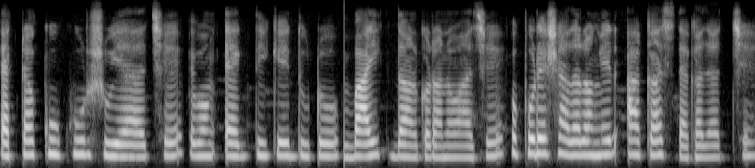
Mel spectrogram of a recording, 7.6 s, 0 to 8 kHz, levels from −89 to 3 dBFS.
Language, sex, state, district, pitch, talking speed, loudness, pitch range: Bengali, female, West Bengal, Dakshin Dinajpur, 230 Hz, 135 wpm, -19 LUFS, 220-250 Hz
